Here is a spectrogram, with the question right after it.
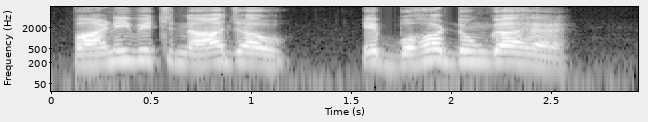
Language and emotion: Punjabi, fearful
